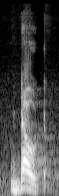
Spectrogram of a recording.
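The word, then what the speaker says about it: doubt: इसी तरह डी ओ यू बी टी टी के पहले अगर बी आ जा रहा है तो वहां पे बी क्या हो जाएगा? साइलेंट। इसको पढ़ेंगे डाउट।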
